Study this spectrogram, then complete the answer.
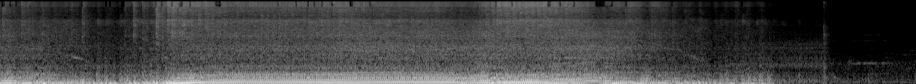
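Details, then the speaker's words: AJ30 Jaguar / Ford Duratec V6 in a Gilburn Invader on ME360 ECU, started after setting both cams to advance the same: catches, revs unevenly and hunts, then dies; persistent stalling, owner thinks worse when cold, cause unknown. "it did stall. Now, I do still have a persistent problem of stalling. It's worse when it's cold, but um this is a detail, but um is it worse?"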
